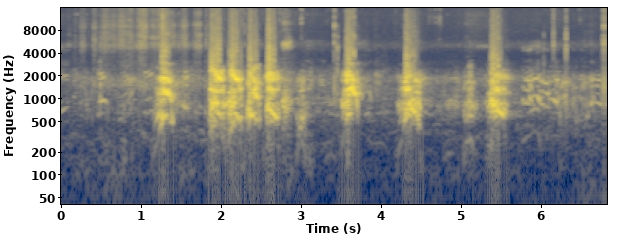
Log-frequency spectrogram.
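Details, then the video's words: Corgi barking during the PWCCGS NJ Corgi Funday Sunday, New Jersey, 2017: clusters of hoarse barks, some doubled, others single and spaced, amid talking people. "Corgi Feared Gang - Rumbles"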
